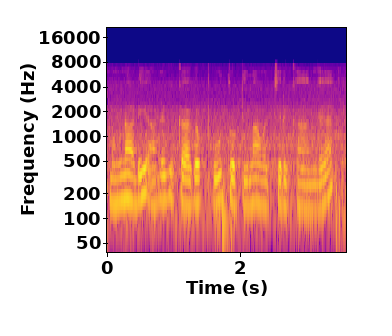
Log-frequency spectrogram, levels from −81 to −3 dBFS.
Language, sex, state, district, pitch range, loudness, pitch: Tamil, male, Tamil Nadu, Nilgiris, 145-165 Hz, -17 LUFS, 155 Hz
